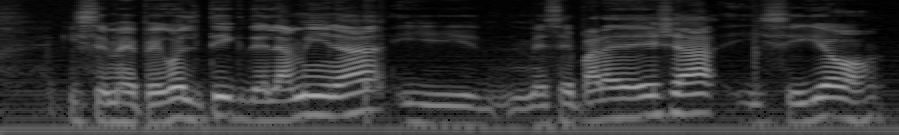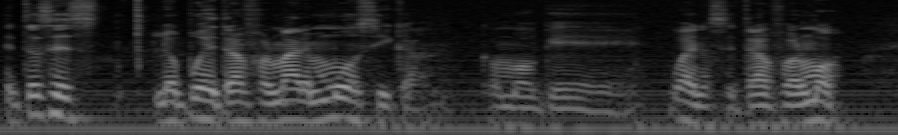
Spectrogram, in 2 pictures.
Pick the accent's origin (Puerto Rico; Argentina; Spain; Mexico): Argentina; Mar del Plata, Buenos Aires Province; Y viví casi 20 años.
